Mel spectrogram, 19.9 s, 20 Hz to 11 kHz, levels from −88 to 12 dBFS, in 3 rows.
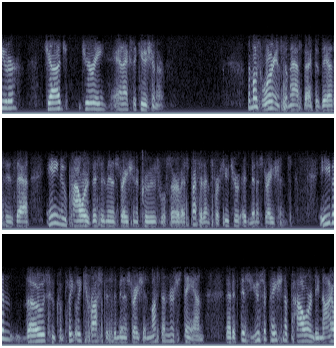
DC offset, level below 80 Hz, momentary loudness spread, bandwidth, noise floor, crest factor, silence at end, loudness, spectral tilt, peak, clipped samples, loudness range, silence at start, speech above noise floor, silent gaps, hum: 7%; -62 dBFS; 11 LU; 4.1 kHz; -64 dBFS; 18 dB; 0 s; -22 LUFS; -9.5 dB/octave; -4 dBFS; under 0.1%; 4 LU; 0 s; 42 dB; none; none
